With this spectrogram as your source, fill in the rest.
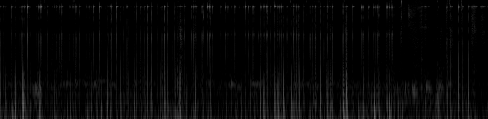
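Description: A small, hollow amber/yellow glass dropper bottle, partly filled with liquid and topped with a dropper cap, is held in the hands, tapped with long nails and shaken. The result is a quiet, rapid stream of sharp, bright glassy clicks and clinks with a thin high ring that stops almost at once after each tap.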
